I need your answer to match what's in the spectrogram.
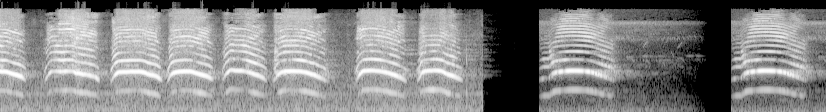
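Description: Peacock giving loud, wailing, cat-like calls, each rising then falling, about eight in quick succession, then two more after short pauses.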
